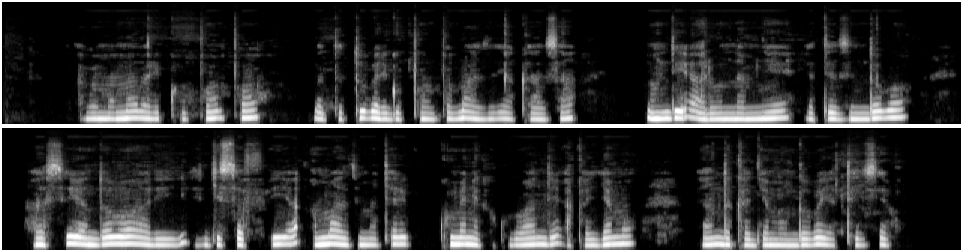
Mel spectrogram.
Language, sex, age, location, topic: Kinyarwanda, female, 18-24, Kigali, health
